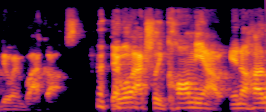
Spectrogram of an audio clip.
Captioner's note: laughs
